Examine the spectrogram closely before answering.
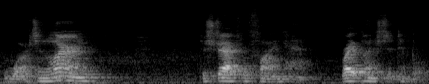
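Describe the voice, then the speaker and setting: A man's voice: fairly high pitch, unhurried, lightly acted. A man playing a confident young detective in an amateur audio drama, brash and analytical, with a dry, clipped, sardonic delivery. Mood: focused, brisk. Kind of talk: hobby audio drama acting. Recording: very echoey, distant, faint hiss.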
